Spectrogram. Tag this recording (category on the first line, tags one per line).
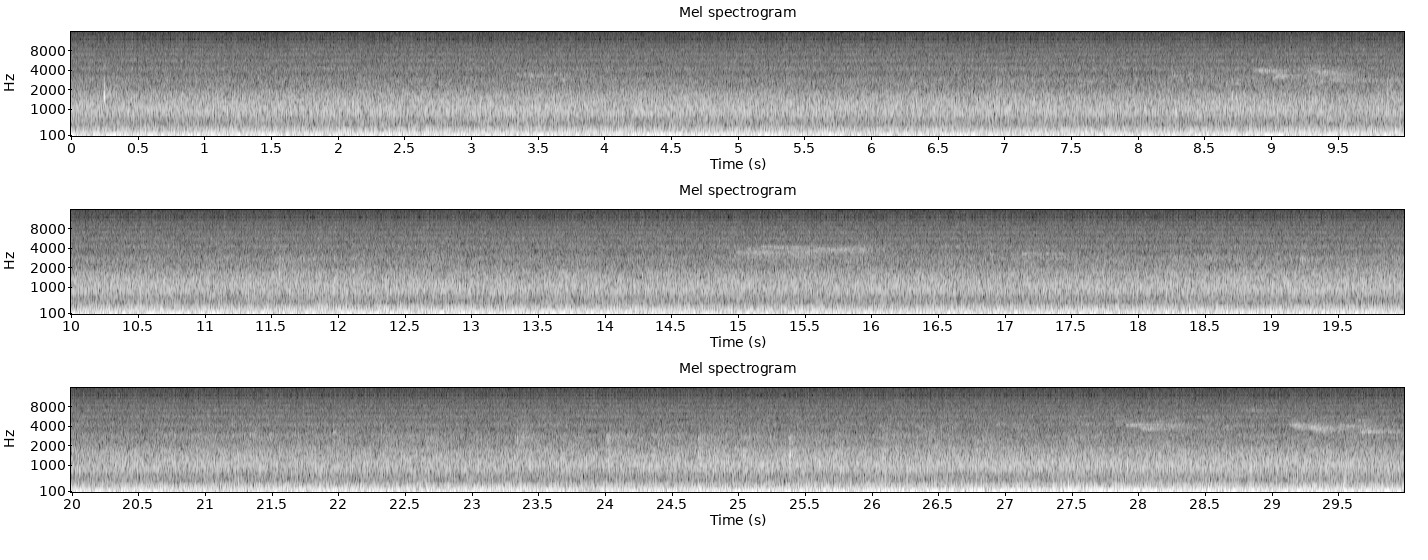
Soundscapes > Nature
nature
soundscape
natural-soundscape
alice-holt-forest
meadow
raspberry-pi
phenological-recording
field-recording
